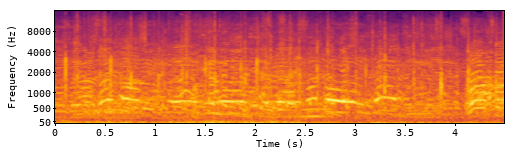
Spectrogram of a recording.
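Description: Crowd chatter: several people talking at once at close range, voices overlapping.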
